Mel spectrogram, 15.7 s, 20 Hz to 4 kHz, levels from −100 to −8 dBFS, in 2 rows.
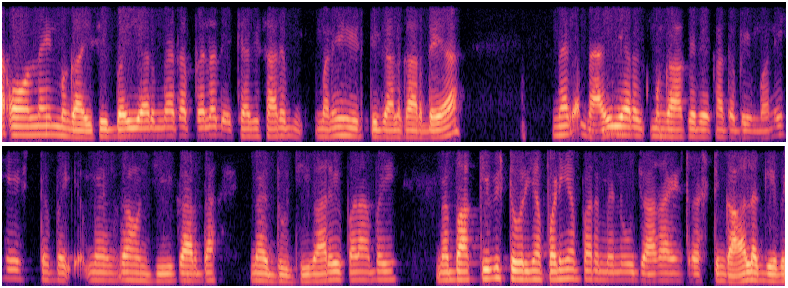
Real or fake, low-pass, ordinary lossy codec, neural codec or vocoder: real; 3.6 kHz; none; none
